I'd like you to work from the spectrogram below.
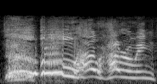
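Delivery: very high "Oh", then a theatrical "harrowing"; mock-tragic mother; hammed-up horror. Mother hears of eaten kids.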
